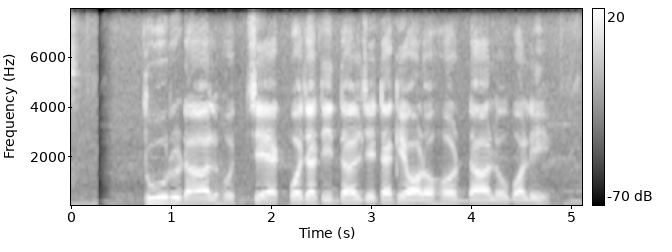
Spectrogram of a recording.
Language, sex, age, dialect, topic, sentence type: Bengali, male, 18-24, Standard Colloquial, agriculture, statement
